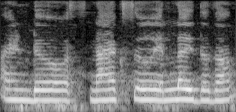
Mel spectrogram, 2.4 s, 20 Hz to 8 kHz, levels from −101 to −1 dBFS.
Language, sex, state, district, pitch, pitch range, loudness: Kannada, female, Karnataka, Raichur, 240 Hz, 235-245 Hz, -14 LUFS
